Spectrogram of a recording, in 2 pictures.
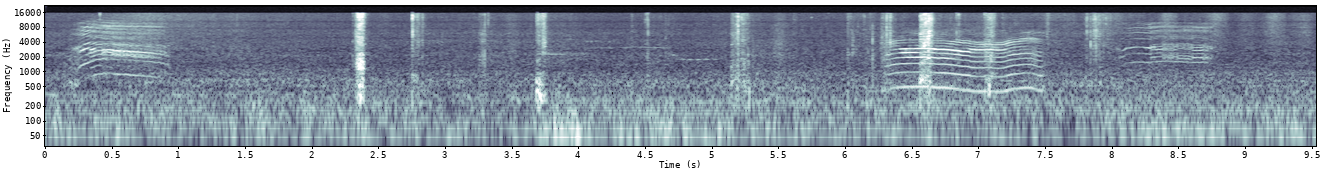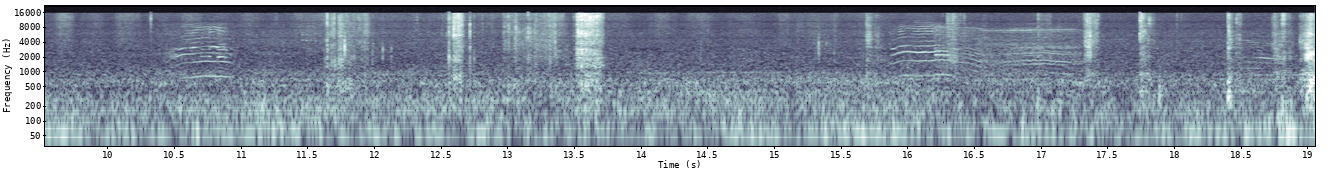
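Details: Young community kittens playing happily beside a milk-tea coloured cat outdoors give scattered short harmonic meows, some arched and wavering, spaced irregularly over the clip amid frequent sharp clicks and taps and a steady low background rumble.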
